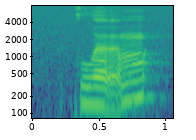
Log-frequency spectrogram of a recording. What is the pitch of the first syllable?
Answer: rising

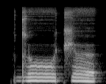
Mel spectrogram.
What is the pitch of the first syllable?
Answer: low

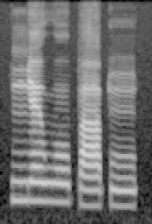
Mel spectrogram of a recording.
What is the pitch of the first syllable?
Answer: high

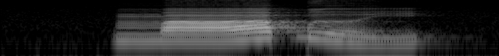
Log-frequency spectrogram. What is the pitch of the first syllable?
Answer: rising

